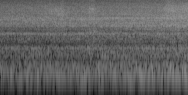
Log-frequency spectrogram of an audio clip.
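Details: Chinese diesel heater in greenhouse, working after two replacement fuel pumps: steady even low roar with soft fan rush, no misses or sputters, no exhaust smoke, putting out hot air; running cleanly.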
